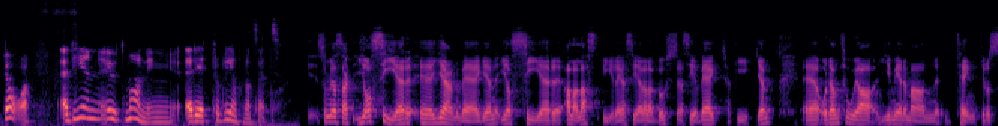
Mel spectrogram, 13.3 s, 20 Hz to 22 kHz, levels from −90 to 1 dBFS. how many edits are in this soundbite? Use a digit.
0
